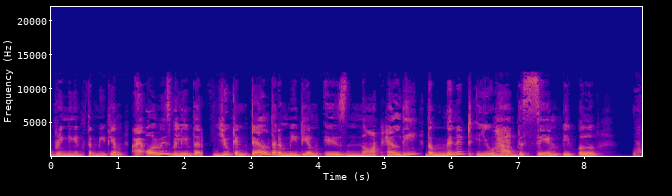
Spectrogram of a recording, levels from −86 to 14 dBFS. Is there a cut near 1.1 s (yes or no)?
yes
